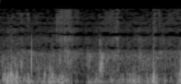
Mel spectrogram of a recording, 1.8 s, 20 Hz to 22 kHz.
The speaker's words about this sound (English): Hope you can hear me through the wind. It's Saturday, May 9th, and we're at the Dutch Country Farm Market with our masks appropriately. Super windy and cold, but we're out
